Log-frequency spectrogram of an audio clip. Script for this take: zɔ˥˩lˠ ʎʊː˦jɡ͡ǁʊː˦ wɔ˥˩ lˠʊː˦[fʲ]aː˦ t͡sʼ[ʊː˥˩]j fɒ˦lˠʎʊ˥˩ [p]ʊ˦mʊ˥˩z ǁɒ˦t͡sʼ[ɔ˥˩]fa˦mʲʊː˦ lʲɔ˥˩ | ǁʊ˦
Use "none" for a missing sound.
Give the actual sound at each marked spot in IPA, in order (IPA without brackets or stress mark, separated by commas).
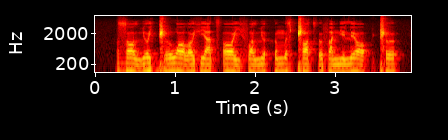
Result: fʲ, ɔː˥˩, h, ʊ˥˩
